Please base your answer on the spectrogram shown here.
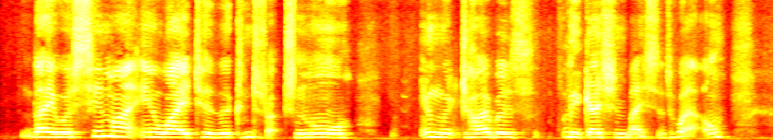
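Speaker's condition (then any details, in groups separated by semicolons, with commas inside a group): Ataxic cerebral palsy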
